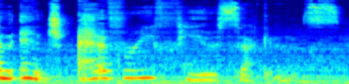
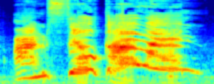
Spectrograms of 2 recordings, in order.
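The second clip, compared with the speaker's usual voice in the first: slow, high, loud crone screech; screechy old voice; 11 semitones higher, 10 dB louder, much slower than usual. A narrator's reading. Grandma shouting down from the attic, screechy. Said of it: "old screechy voice from up above".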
